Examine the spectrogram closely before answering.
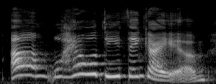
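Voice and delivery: high, sweetly coy question; mock-innocent high voice; coy teasing. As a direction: toy with him playfully. Playing games with drunk man.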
